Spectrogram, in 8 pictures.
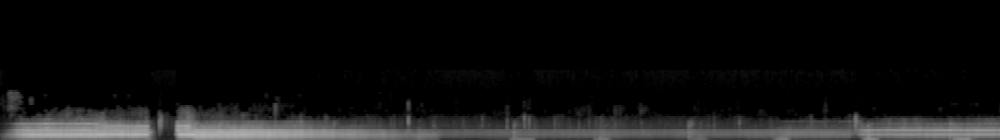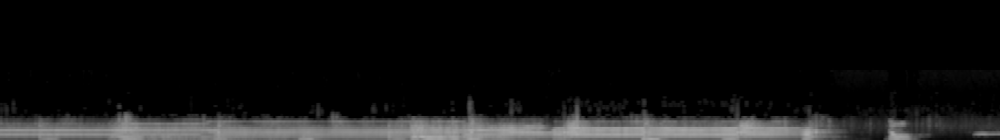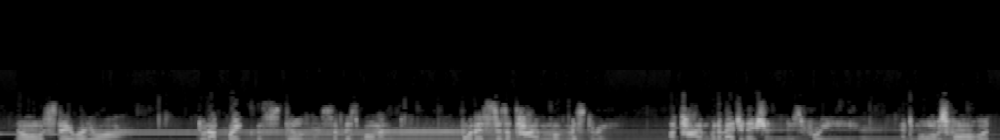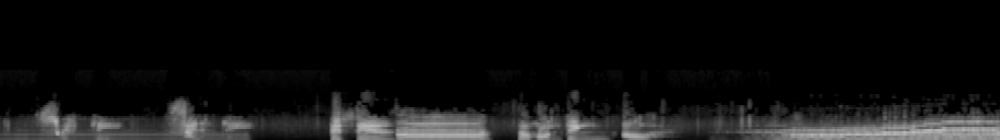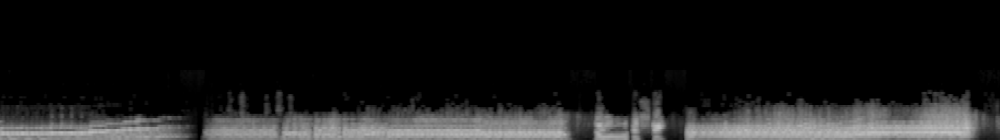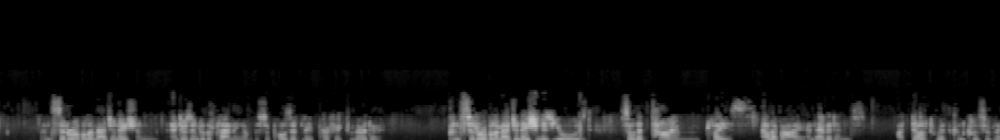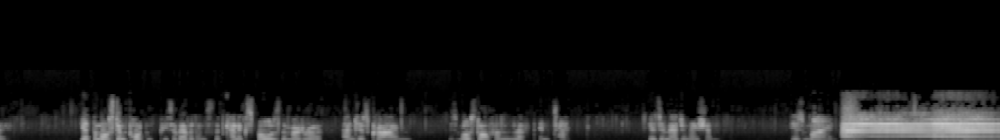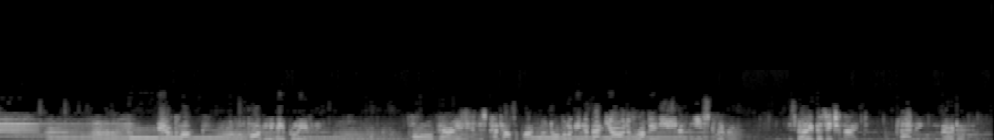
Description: On this episode of the Old Time Radiocast we present you with a double feature of the classic radio program The Haunting Hour!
